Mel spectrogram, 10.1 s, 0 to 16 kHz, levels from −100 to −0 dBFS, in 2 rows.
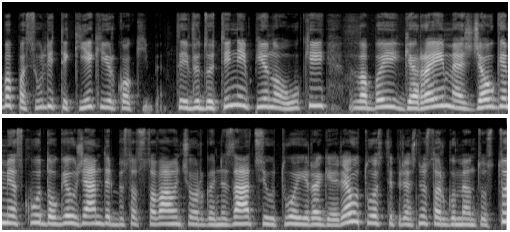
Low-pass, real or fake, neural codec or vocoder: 10.8 kHz; real; none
